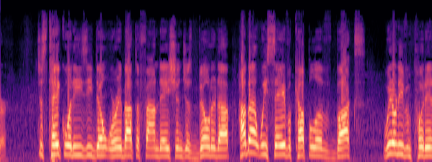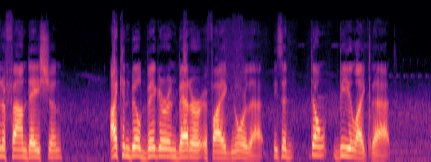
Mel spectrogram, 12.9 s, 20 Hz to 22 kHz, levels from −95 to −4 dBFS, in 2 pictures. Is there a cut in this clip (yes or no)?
yes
